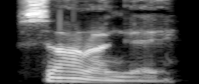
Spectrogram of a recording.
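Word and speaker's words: 사랑해: He reciprocated with Korean lessons, teaching her proper pronunciation of common phrases. "Sarange," he said one evening, demonstrating.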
